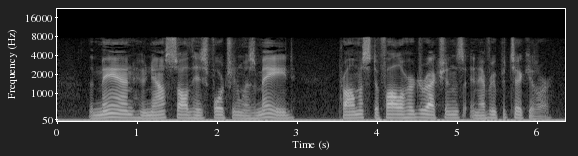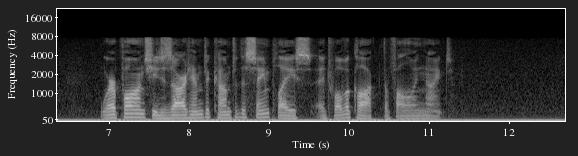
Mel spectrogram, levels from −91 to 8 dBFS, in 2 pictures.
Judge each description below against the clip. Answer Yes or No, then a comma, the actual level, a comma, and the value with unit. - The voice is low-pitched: Yes, low, 115 Hz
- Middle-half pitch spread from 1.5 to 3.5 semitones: Yes, average, 3.1 semitones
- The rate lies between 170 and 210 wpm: No, average, 160 wpm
